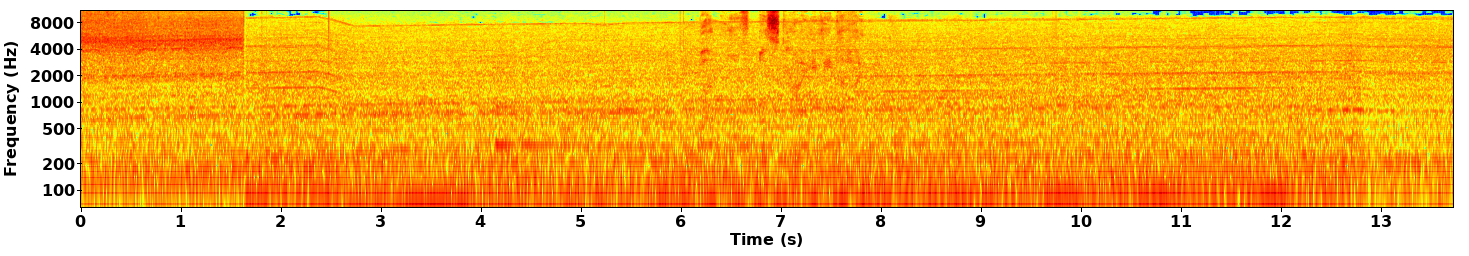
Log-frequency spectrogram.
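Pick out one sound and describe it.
A bus engine hums low and steady as the bus drives along.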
